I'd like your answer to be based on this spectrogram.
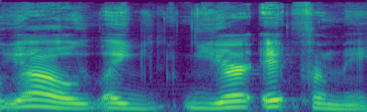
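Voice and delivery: plain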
